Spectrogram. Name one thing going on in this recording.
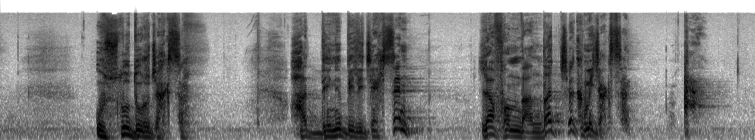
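A man speaks with surprise and animation.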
